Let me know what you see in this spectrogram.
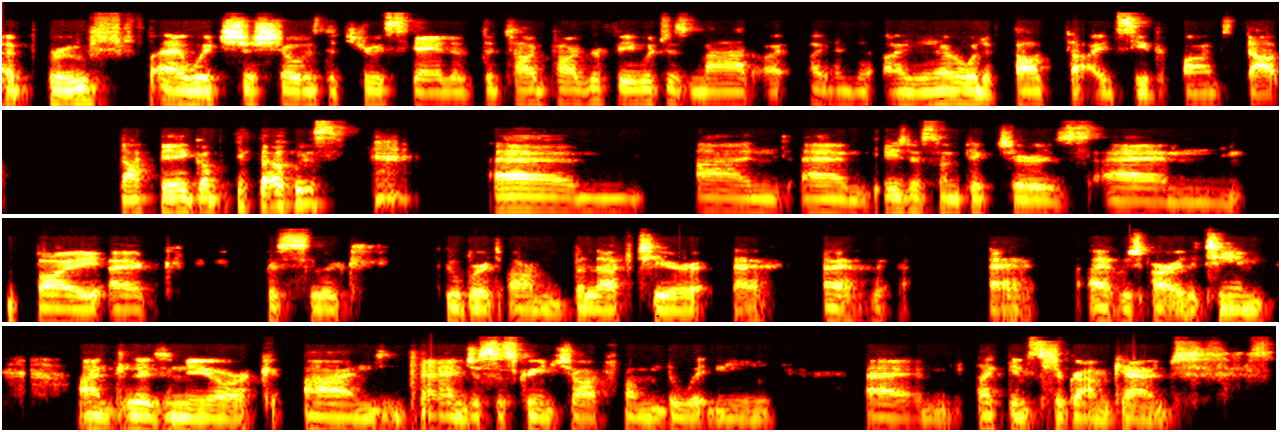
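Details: Irish adult man who has stammered since he can remember, self-identifying prolongations, repetitions and blocks; real, not acted: stammering (stuttering).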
